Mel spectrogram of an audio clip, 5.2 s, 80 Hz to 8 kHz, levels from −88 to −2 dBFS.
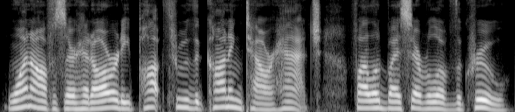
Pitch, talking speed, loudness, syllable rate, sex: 175 Hz, 185 wpm, -17 LUFS, 5.9 syllables/s, female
